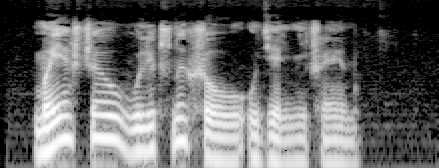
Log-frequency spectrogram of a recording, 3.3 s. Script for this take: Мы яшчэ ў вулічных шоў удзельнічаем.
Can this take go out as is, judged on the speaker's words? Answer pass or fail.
pass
